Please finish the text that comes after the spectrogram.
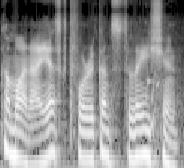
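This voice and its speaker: A man's voice: on the high side, normal speed, slight background noise. A man giving casual game commentary as a streamer, blunt, profane and grumbling. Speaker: gaming streamer.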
